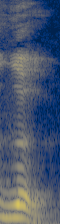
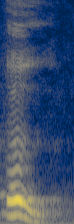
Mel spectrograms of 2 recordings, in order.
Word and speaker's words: A: তারপর শুরুর অক্ষরটাই আমরা ভুল উচ্চারণ করি, শুরুর লেটারটা আমরা এতদিন পড়ে আসছি ইয়ে, কিন্তু এটার উচ্চারণ হবে এই এই এই।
